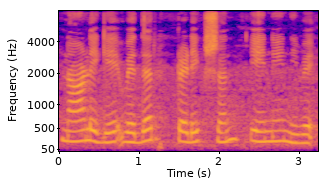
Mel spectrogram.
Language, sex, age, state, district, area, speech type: Kannada, female, 30-45, Karnataka, Chamarajanagar, rural, read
